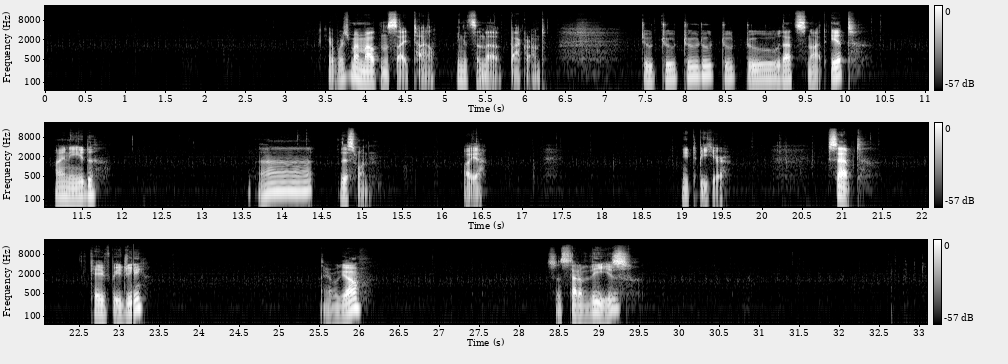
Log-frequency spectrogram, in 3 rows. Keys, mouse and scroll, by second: 1.8-2.9 scroll up 10, 7.0-9.4 drag, 7.0-7.7 scroll down 3, 11.0-11.8 scroll down 6, 11.8 scroll down 4, 13.7-14.1 scroll down 1, 15.6 scroll down 5, 20.6 ctrl+z, 27.2-27.5 scroll down 1, 27.5 middle click, 29.6 middle click, 30.5 middle click.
